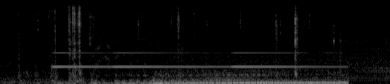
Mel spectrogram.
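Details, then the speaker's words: 1999 Toyota Sienna, started after replacing the valve cover gaskets, PCV valve and grommet, spark plugs and tube seals; short crank, then a prompt catch into a smooth, even idle. Normal engine start. "okay engine sounds good I'm going to check for legs just in case old oil burning"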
